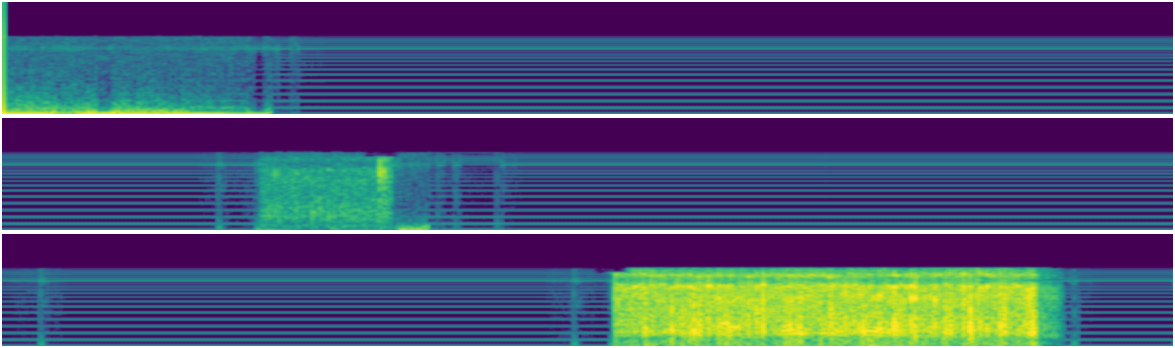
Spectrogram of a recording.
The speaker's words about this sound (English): You had to repeat the key up, the press was all static, couldn't tell anything.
